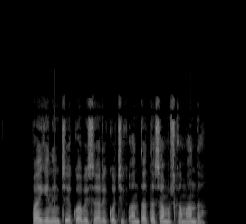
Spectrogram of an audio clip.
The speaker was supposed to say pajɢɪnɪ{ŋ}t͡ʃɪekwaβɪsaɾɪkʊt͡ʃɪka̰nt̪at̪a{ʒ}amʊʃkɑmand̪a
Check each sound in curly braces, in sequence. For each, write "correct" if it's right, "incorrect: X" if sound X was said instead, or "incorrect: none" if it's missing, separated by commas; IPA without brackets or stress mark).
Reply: incorrect: n, incorrect: ʃ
